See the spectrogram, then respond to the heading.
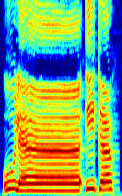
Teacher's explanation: ये देखिए उला, लाम के पर खड़ी हरकत है और इस पर मद भी है, ये मद जो है मद मुत्तसिल है, इसकी मिकदार 4 हरकत के बराबर है, तो हम इसे 4 हरकत के बराबर खींच के पढ़ेंगे।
